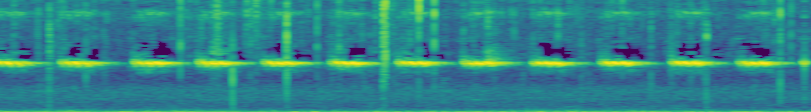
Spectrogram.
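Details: A cricket near a night campfire repeats bright, high-pitched chirps in a tight rhythm, about three per second, with occasional wood pops and a low background rumble.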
